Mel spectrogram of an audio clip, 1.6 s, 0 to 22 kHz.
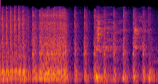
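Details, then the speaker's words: Pfaff Creative 4.0 computerized sewing machine at power-on while it boots: a short buzzing whir, then quick stuttering motor pulses as the machine calibrates itself. This is normal startup calibration. "me and that noise was the comp the machine calibrating itself"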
